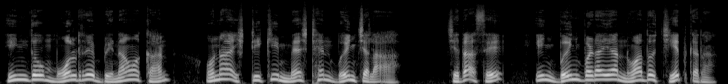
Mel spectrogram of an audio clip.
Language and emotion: Santali, disgusted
